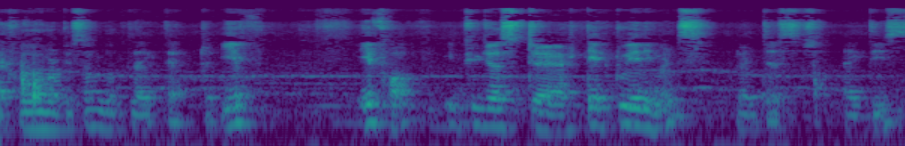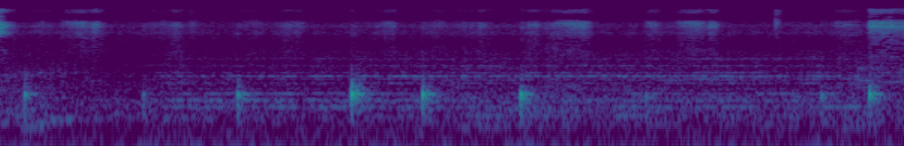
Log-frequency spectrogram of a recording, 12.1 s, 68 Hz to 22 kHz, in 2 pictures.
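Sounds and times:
marker pen writing on whiteboard: 3.9 - 12.0.

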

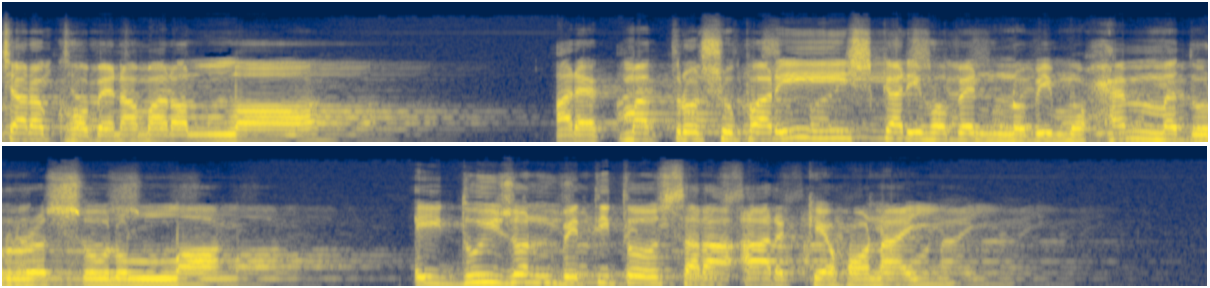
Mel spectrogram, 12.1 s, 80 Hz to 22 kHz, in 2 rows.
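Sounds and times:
man chanting through a microphone: 0.0 - 11.2.

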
